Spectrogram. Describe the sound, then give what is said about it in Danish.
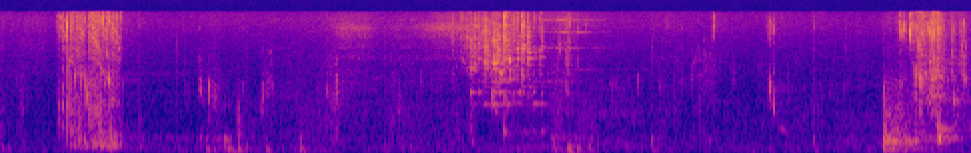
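Someone bites into and chews a small lamb chop, giving a few moist, crunchy bursts of biting and squishing between quiet stretches of soft chewing. The sounds are faint. “Ej, jeg kan godt lige spise en lille lammekotlet lige nu. Ja. Haps.”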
